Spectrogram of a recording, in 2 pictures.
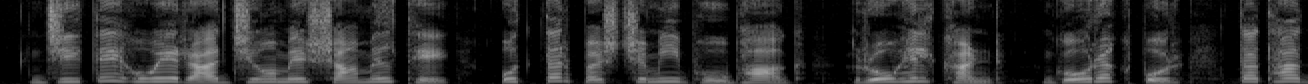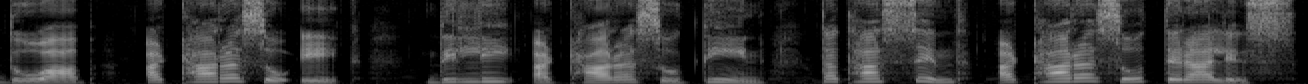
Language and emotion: Hindi, neutral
